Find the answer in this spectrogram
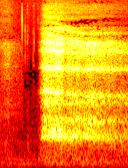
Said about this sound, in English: The B in ABRA stands for breathe. Breathe. Take a breath now.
